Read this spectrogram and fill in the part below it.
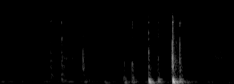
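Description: Computer keyboard typing while working in SketchUp drawing software: a few light, sparse key taps followed by two louder, sharper strokes near the end, close to the microphone and with no talking.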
